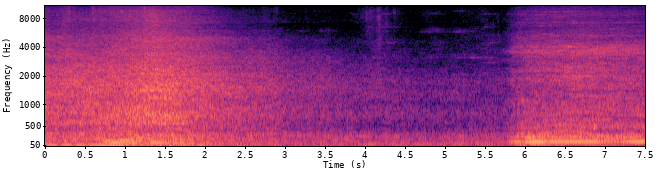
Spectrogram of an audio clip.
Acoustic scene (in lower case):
street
